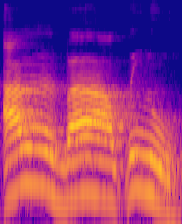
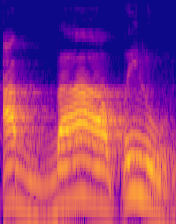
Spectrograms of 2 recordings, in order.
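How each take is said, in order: First: The L sound is pronounced clearly. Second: The L merges into a doubled B sound. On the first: The speaker calls it right. "lamnya dibaca jelas" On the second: The speaker calls it wrong. "bukan dibaca"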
